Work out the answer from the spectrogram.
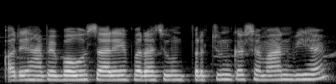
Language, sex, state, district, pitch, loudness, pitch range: Hindi, female, Maharashtra, Mumbai Suburban, 210 Hz, -16 LUFS, 205-220 Hz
